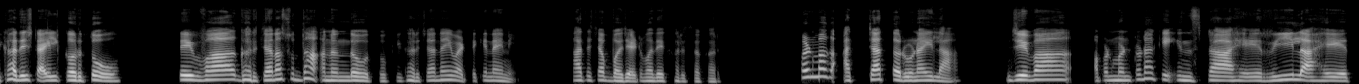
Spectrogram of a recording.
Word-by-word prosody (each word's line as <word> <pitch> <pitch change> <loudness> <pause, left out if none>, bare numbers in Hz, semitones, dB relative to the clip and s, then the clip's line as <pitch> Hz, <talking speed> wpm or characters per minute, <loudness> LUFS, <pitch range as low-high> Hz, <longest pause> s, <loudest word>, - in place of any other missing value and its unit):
एखादी 215 -3 +4
स्टाईल 190 -3 +3
करतो, 195 +1 +3 0.8
तेव्हा 210 0 +5 0.2
घरच्यांना 205 +2 0
सुद्धा 250 +2 -3
आनंद 185 -1 -1
होतो, 165 -4 -2
की 160 +2 -20
घरच्यांनाही 190 +4 -4
वाटतं, 175 -4 -5
की 190 - -9
नाही, 175 -2 -3
नाही. 135 -6 -12 0.6
हा 195 - 0
त्याच्या 195 +1 -5
बजेटमध्ये 160 +1 -1
खर्च 145 -3 -12
करतो. 135 -1 -14 0.7
पण 335 +2 +2
मग 365 0 0
आजच्या 190 +5 +1
तरुणाईला 180 -6 0 0.6
जेव्हा 215 +1 +5 0.5
आपण 195 0 -7
म्हणतो 195 +3 -3
ना, 275 +3 -3
की 215 -2 -3
Insta 185 +2 -4
आहे, 180 -1 -2
रील 210 +6 0
आहे, 175 -2 +3
190 Hz, 140 wpm, -21 LUFS, 175-210 Hz, 0.8 s, तेव्हा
